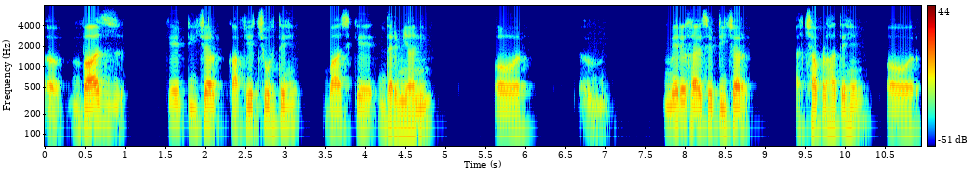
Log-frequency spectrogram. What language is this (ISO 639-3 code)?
urd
